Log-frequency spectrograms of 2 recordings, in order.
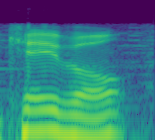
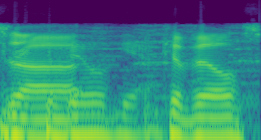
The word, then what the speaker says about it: Cavill: Henry Cavill, who is... – Cavill, sorry.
